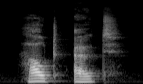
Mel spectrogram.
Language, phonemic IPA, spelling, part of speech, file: Dutch, /ˈhɑut ˈœyt/, houd uit, verb, Nl-houd uit.ogg
- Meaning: inflection of uithouden: 1. first-person singular present indicative 2. second-person singular present indicative 3. imperative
